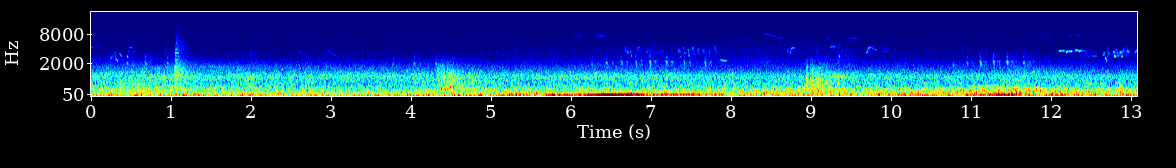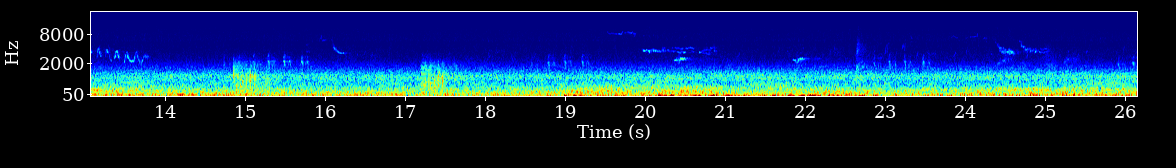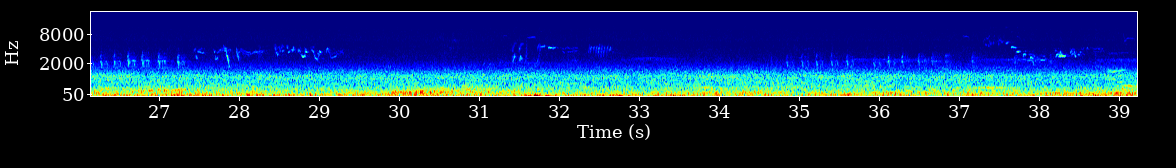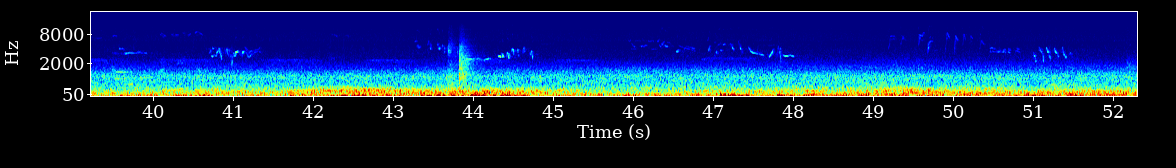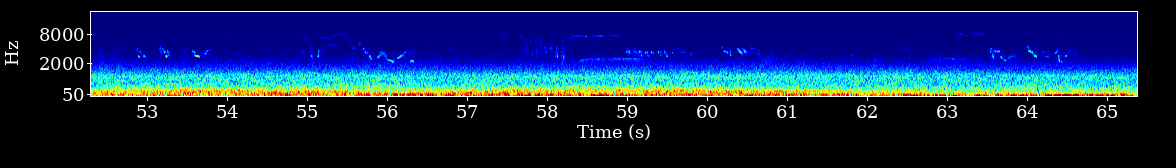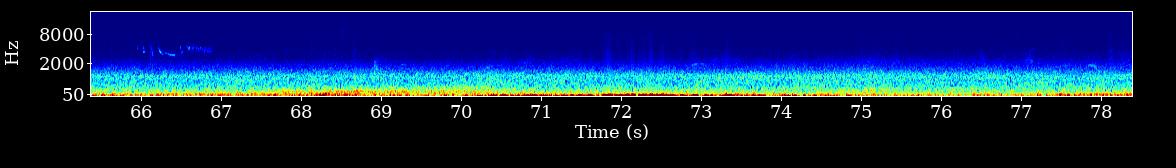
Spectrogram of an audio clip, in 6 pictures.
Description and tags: Back Neighbour construction 04-Oct-2015 010
Recording of construction work at my neighbour's. On review of the recording, I found an 'unknown' sound.
The first sound in the recording is the nail-gun.
Then the unknown sound, like 'cracking' appears several times, the first one at 4.5s.
The sound seems to come from much further away than the builders in the next garden. Maybe it is fireworks?
Unknown sound at ~4.5s, 9s, 15sand 17s.
At around 29s you hear one of the builders saying "No, no (...)" and then speach is indistinct.
Nail-gun twice at 44.5s.
The rest of the recording is just bird sounds.
builders, build, unknown-sound, birds, firewords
